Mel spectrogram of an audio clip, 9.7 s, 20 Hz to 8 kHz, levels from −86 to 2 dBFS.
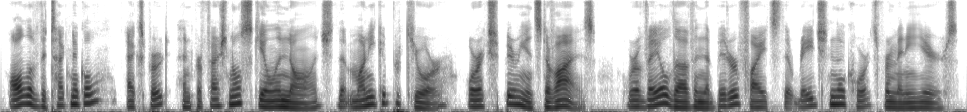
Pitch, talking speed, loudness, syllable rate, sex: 125 Hz, 200 wpm, -18 LUFS, 6.0 syllables/s, male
